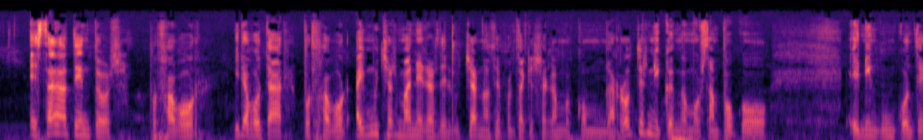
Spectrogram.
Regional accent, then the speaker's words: Barcelona, Catalonia, Spain; born there; Yo soy catalana, ¿eh? Nací en Barcelona.

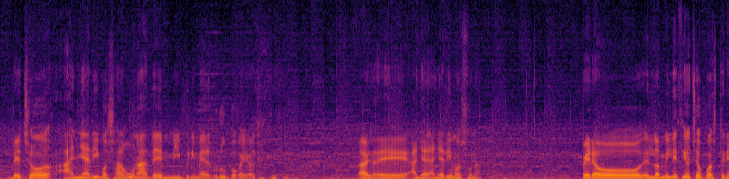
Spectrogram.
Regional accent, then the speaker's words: Móstoles, Community of Madrid, Spain; porque nosotros somos de la zona sur, somos de Móstoles, de Alcorcón y así

